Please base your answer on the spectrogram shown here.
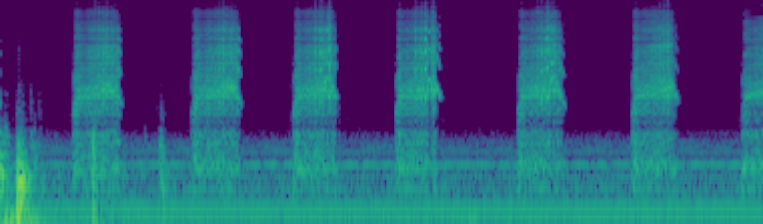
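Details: Barn owl hissing as the male hands his catch to the patient female, wild birds: eight evenly spaced rasping screeches about one per second, after a sharp knock at the start.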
